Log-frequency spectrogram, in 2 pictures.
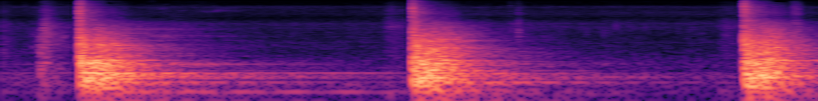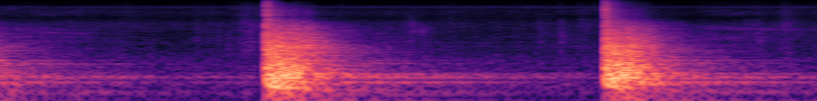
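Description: A sledgehammer strikes a wooden block against a steel frame with loud ringing blows at a slow, steady pace.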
